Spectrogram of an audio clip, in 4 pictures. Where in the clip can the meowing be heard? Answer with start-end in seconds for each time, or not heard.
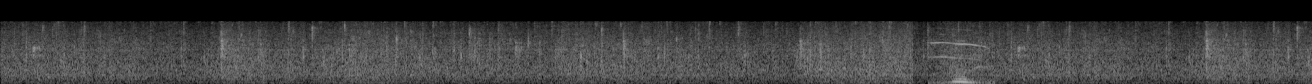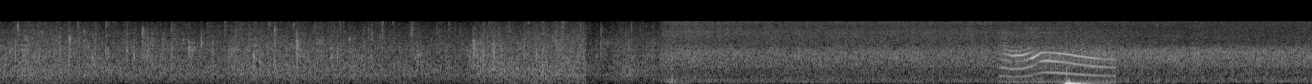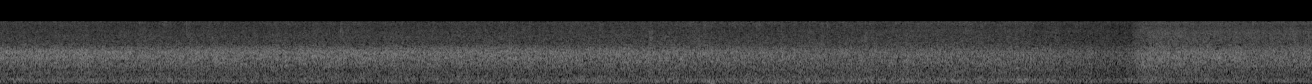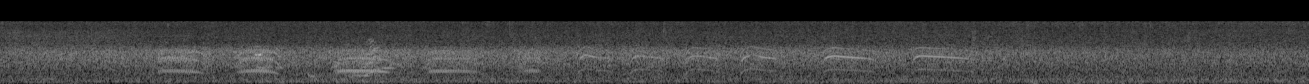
9.2-9.9, 23.1-24.3, 41.9-43.4.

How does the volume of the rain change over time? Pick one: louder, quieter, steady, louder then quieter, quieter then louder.
steady.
